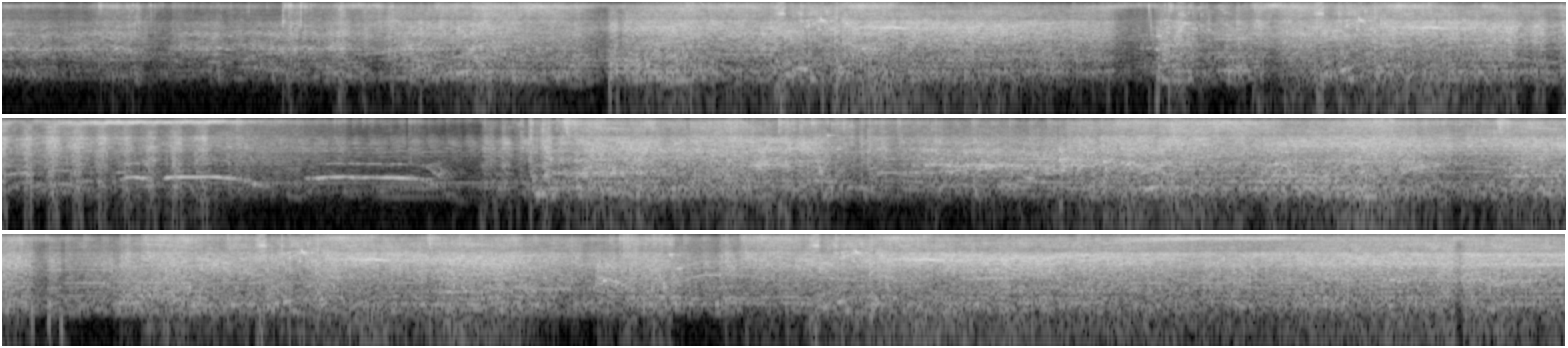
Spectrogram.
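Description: A supercar engine roars at high speed in a racing video game.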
